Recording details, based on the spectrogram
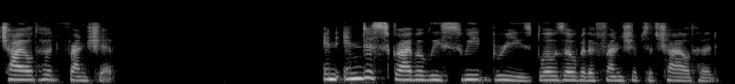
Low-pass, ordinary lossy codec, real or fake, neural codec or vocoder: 7.2 kHz; AAC, 48 kbps; real; none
